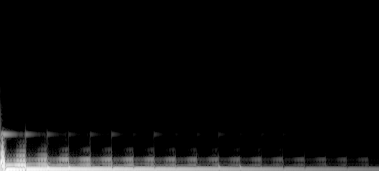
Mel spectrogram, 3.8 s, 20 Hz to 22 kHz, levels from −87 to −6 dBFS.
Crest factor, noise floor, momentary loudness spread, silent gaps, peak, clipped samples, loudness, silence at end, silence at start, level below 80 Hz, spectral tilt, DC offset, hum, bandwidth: 18 dB; -48 dBFS; 24 LU; none; 0 dBFS; under 0.1%; -19 LUFS; 1 s; 0 s; -20 dBFS; -16.5 dB/octave; under 0.1%; none; 0.9 kHz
